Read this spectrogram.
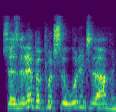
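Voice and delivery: usual speaking voice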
